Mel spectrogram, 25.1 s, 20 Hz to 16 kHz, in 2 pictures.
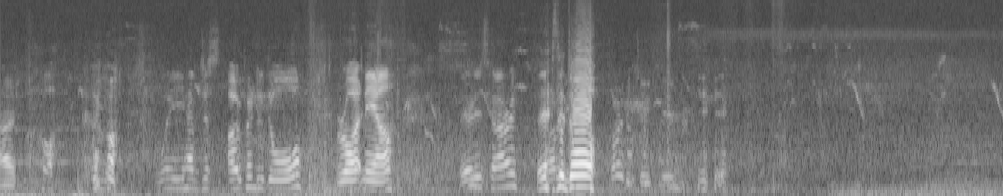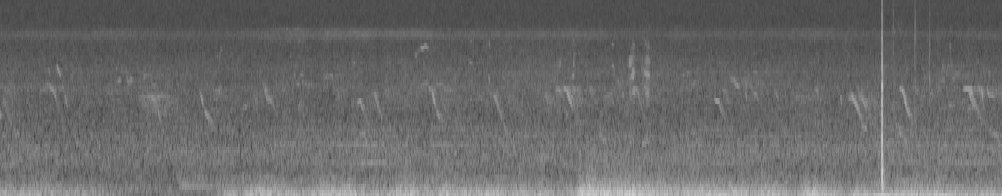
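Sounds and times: wind rumble on microphone: 0:00.0 - 0:05.6, 0:10.2 - 0:14.3, 0:15.2 - 0:25.0
birds chirping: 0:00.0 - 0:25.0.

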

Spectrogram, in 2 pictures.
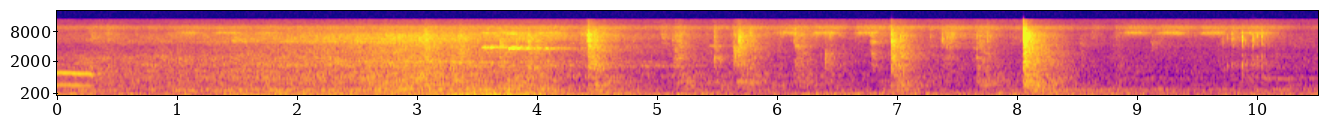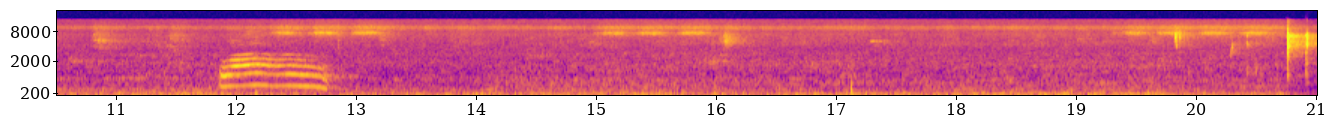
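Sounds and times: cat meowing: 0:00.0 - 0:00.5, 0:11.8 - 0:13.0.

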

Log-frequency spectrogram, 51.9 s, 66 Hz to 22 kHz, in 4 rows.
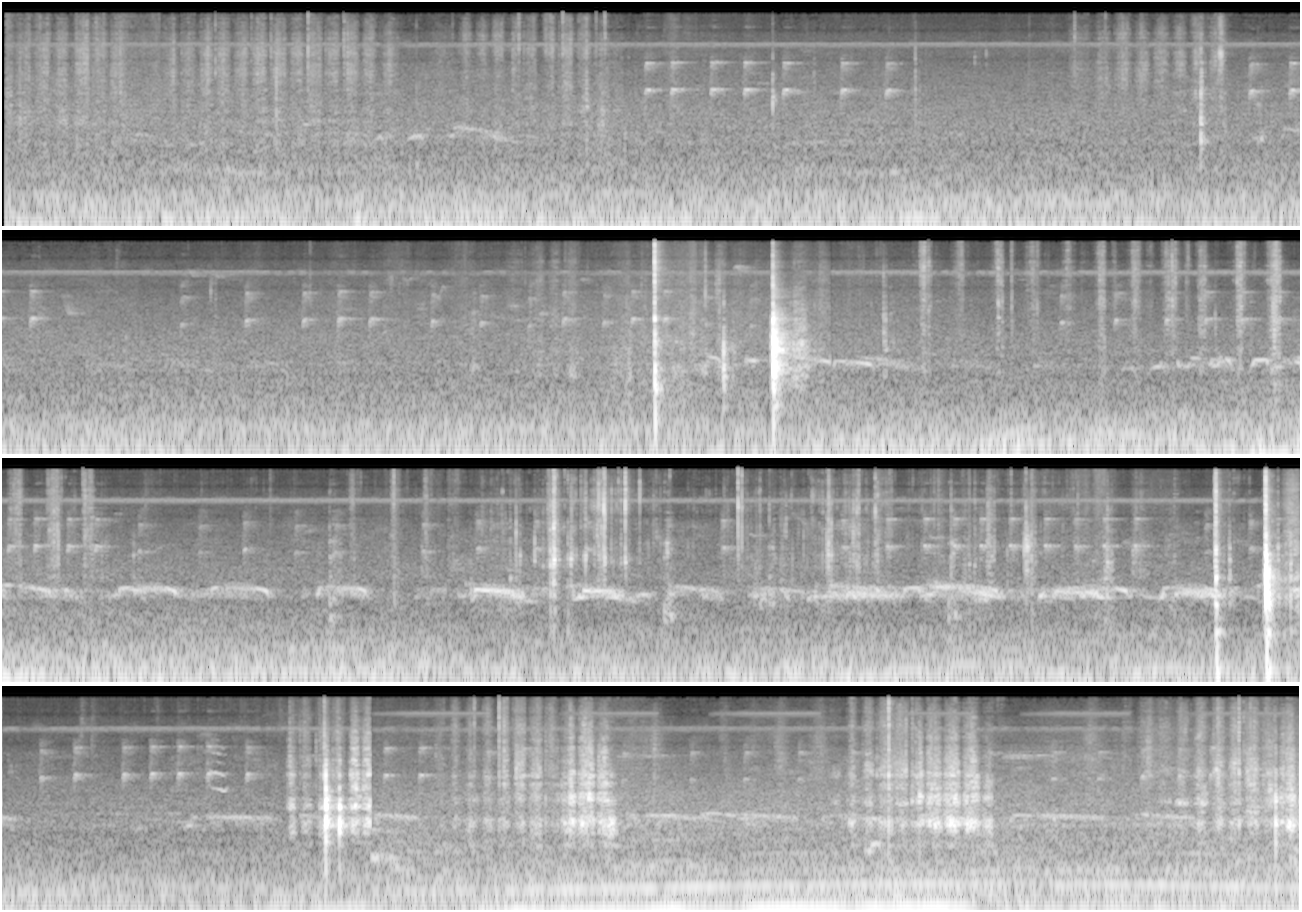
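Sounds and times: knife scraping fish: 0:41.8 - 0:42.6, 0:43.5 - 0:45.2, 0:47.4 - 0:48.9, 0:50.4 - 0:51.9.

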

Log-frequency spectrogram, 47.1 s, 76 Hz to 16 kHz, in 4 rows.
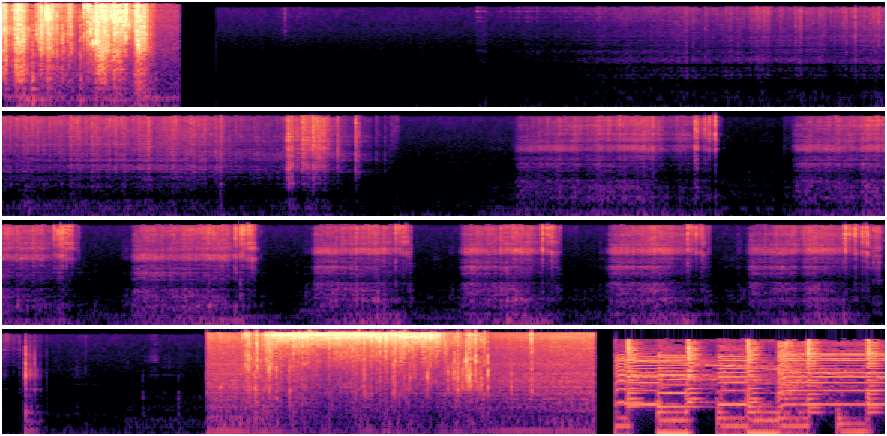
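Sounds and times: knife scraping through sand: 0:29.6 - 0:31.0, 0:31.6 - 0:35.4.

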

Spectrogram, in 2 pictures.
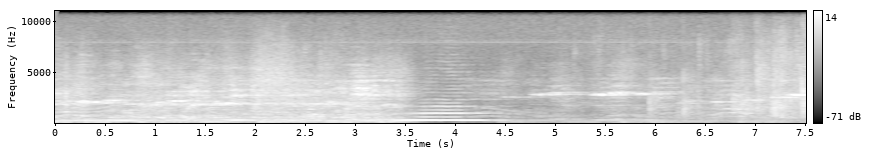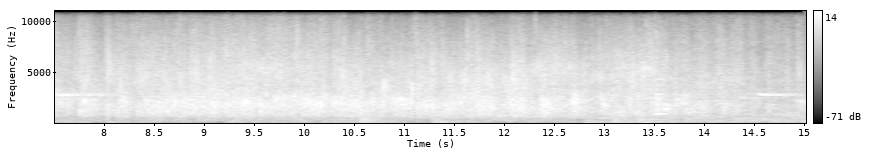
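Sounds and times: music playing: 0:00.0 - 0:15.0
audience applauding: 0:06.3 - 0:15.0.

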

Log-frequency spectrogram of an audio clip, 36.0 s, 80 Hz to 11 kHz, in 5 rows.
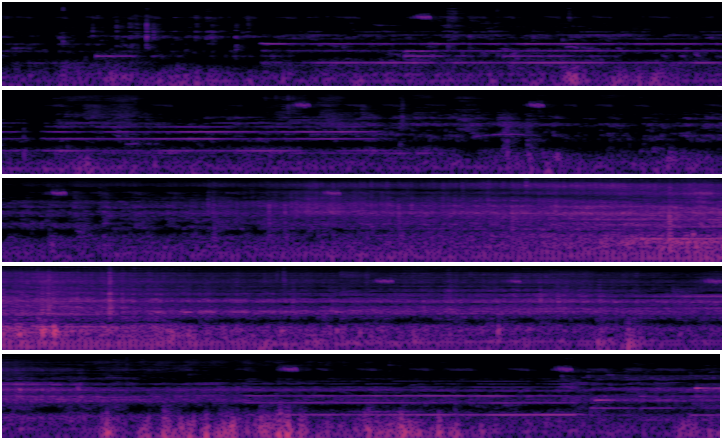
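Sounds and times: vehicle passing: 0:16.4 - 0:33.2.

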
